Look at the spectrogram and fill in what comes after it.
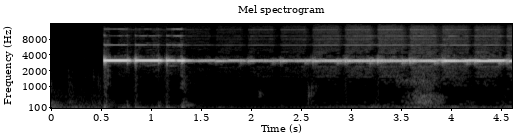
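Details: Interlinked home alarms during testing (EI146 smoke alarms on landing and downstairs): loud piercing high tone pulsing rapidly and steadily for about four seconds; smoke alarm sounding normally.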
